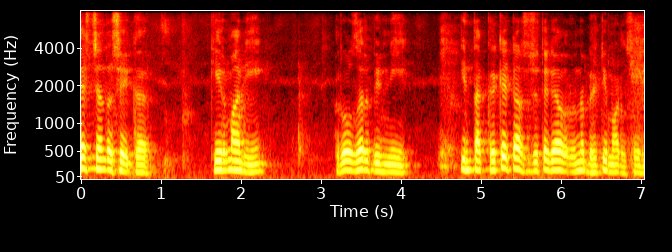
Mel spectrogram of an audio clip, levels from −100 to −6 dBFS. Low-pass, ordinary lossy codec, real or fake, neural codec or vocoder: none; none; fake; codec, 16 kHz, 4 kbps, FunCodec, trained on LibriTTS, 50 frames a second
